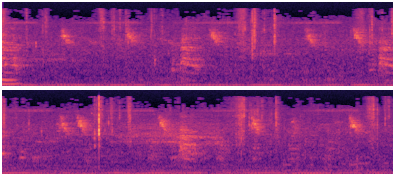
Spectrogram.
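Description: Chickens clucking, a string of short calls repeating every half second or so, over a low steady hum.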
